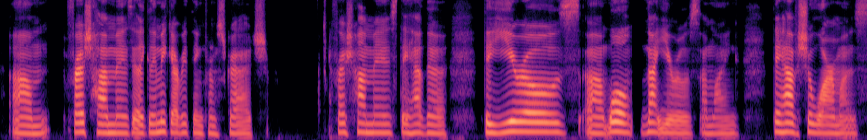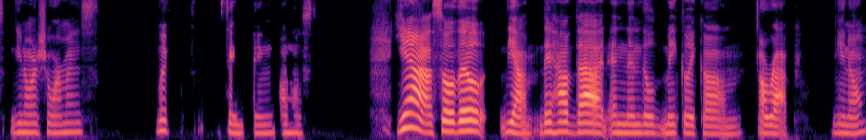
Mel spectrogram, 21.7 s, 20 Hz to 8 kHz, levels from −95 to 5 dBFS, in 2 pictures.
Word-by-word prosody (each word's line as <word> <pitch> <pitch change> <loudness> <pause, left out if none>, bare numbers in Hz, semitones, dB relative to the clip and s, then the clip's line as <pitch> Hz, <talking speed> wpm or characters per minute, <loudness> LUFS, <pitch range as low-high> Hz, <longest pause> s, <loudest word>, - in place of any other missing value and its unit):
um, 170 -1 -1 0.2
fresh 195 0 +3
hummus 180 -1 0
like, 170 - -1
they 190 0 -2
make 205 -1 -1
everything 175 -2 -3
from 170 0 -8
scratch. 85 - -6 0.8
Fresh 195 0 -4
hummus, 185 -2 -2
they 185 -1 -4
have 185 -1 -2
the 175 - -5 0.5
the 190 - +3
gyros, 200 0 +3
um 170 -1 -1
well, 200 -3 +4
not 200 +3 +1
gyros- 90 -2 -4
I'm 85 - -8
lying- 85 0 -9 0.4
they 205 - +1
have 195 -2 +5
shawarmas, 90 - -3
you 195 +1 -8
know 190 - -4
what 190 - -3
a - - -6
shawarma 190 +2 -7
is? 195 - -15 0.7
Like, 225 -1 -5 0.7
same 175 -3 -6
thing 175 +1 -9
almost 185 -2 -10 1.0
Yeah, 265 -5 +7
so 210 +3 +5
they'll 220 0 +6 0.2
yeah, 200 -5 +2
they 200 +3 0
have 205 -2 +2
that 195 -2 +6
and 185 +1 -4
then 180 0 -3
they'll 180 -1 -3
make 180 +2 -7
like, 175 -3 -5
um, 160 0 -5 0.2
a - - +1
wrap, 170 -2 0 0.5
you 180 0 -8
know? 175 +4 -6
185 Hz, 145 wpm, -22 LUFS, 170-195 Hz, 1.0 s, Yeah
